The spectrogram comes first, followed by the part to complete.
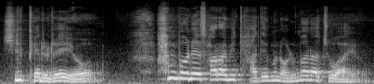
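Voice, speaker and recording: A male pastor delivers an emphatic sermon, often turning to his congregation with rhetorical questions. His voice sits high but stays mellow and soft-edged. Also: very animated, moderate pace.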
